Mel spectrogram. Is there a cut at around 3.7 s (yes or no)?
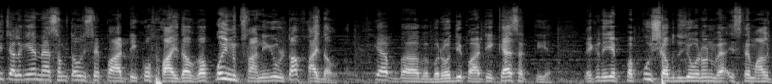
yes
